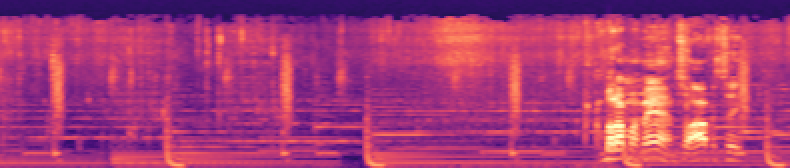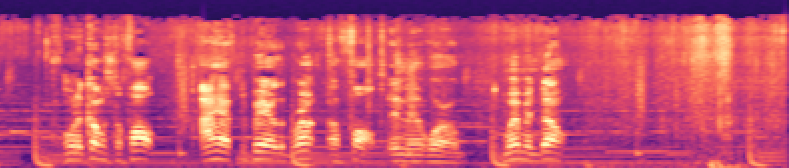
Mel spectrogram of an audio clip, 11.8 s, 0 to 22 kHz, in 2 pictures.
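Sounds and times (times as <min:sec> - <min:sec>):
person drinking water with wet gulps and swallows: 0:00.0 - 0:02.6
speech: 0:04.6 - 0:05.8, 0:06.4 - 0:10.3.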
